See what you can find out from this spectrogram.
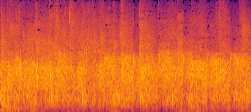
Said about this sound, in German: Sollte man vielleicht auch einen kleinen Applaus haben.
